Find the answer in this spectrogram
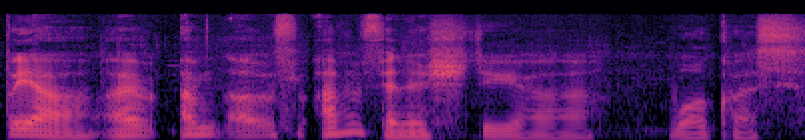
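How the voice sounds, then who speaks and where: Medium in pitch, expressive and a little slow, a young man offers relaxed, chatty commentary while streaming gameplay live as a virtual YouTuber. He thinks aloud as game music plays behind his voice.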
